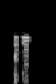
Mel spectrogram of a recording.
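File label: EMS Dispatch, p25; wake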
